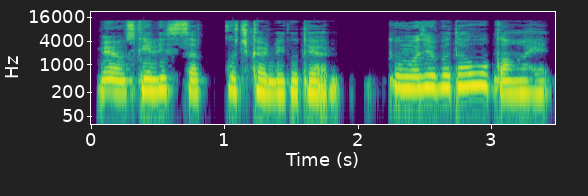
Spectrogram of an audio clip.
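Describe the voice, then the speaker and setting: A woman's voice: mid-range voice, mellow, natural voice. A woman voicing a distraught young man whose fiancée has fled, pleading and frantic.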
